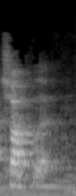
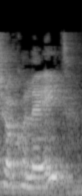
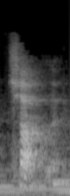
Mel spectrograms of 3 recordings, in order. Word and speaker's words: chocolate: quindi la cioccolata Quindi come si pronuncia chocolate chocolate non è chocolate No è chocolate chocolate Ok quindi My Favorite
